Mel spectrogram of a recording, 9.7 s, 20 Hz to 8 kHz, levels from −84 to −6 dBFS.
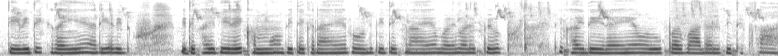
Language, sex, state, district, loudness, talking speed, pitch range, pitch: Hindi, female, Uttar Pradesh, Gorakhpur, -35 LUFS, 220 wpm, 205-215 Hz, 210 Hz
